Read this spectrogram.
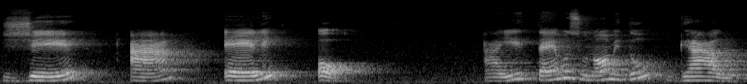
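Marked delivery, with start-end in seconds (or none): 0.0-3.6 very slow, each letter apart; letters stretched one at a time; spelling letter by letter. Shown as a demonstration. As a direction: spell it out for small children. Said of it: "Vamos escrever juntos?".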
